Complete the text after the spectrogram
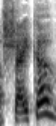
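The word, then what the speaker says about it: Chayka: So we're going to talk a little bit about Kyle Shaikha, rhymes with Micah's book, Filter World, which digs into how algorithms have flattened culture, shaping not just what we see, but how we experience media.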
